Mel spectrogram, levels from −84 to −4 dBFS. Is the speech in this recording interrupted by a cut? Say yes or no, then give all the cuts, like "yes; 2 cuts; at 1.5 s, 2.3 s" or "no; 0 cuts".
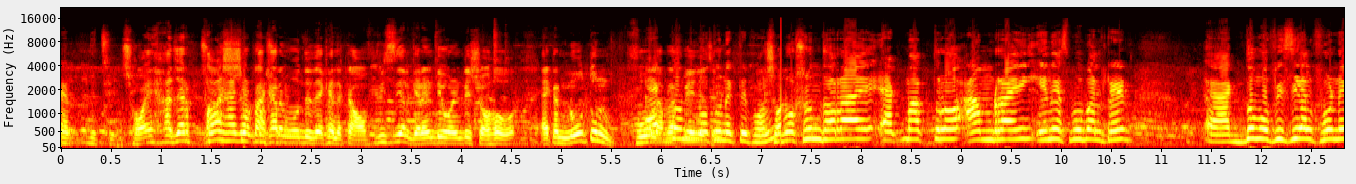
yes; 1 cut; at 7.2 s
